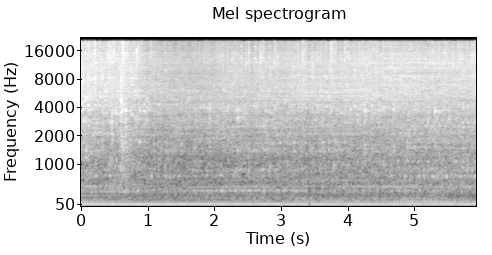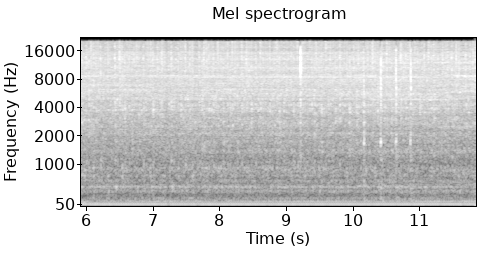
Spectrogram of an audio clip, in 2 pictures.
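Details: Ford inline six (possibly a 265) in a Hobart APU cart, sat 8+ years, running after a new battery and fuel line hookup; steady low rumble holding an even pace, healthy.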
